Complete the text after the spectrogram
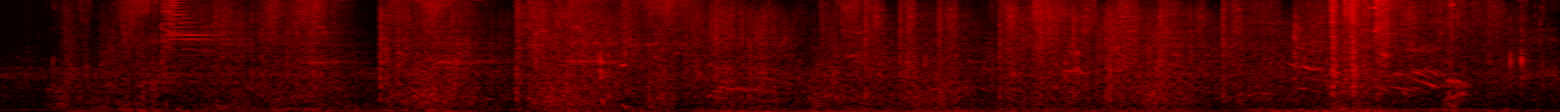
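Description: Gunfire cracks and booms from a game.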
